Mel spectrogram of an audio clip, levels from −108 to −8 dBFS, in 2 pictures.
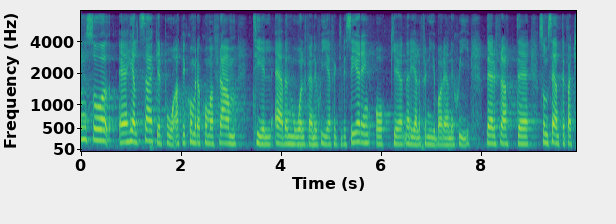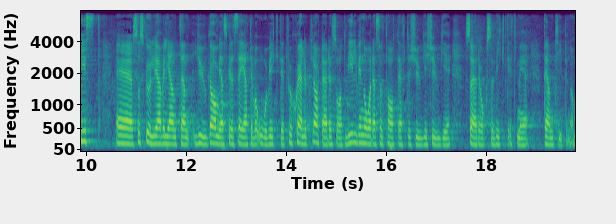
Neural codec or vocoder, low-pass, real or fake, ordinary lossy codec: none; 7.2 kHz; real; none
